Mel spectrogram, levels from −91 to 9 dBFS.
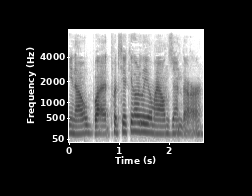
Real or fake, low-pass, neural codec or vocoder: fake; 7.2 kHz; codec, 24 kHz, 0.9 kbps, WavTokenizer, medium speech release version 2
